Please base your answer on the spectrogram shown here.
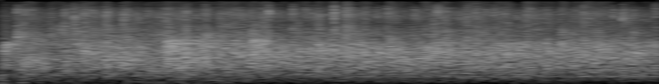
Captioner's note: audience applause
